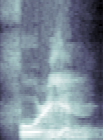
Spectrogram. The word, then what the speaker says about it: foreign: Like sign, design, resign, foreign, align.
